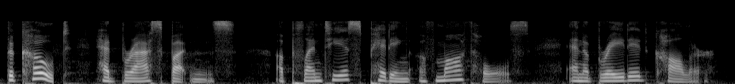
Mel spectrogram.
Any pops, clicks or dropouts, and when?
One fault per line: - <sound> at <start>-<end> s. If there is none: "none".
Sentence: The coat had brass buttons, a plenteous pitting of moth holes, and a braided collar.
- dropout at 0.5-0.6 s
